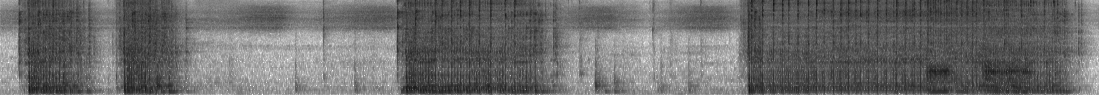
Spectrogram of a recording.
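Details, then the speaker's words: Echo two-stroke hedge trimmer with replaced engine after straight gas burned the piston: revs in short uneven bursts and sags; dies when choke is moved, only runs on choke; barrel carburetor adjustment caps removed for diagnosis. "Yeah, move the choke lever and it won't run. They actually told me they did a hedge trimming job running it on choke."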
